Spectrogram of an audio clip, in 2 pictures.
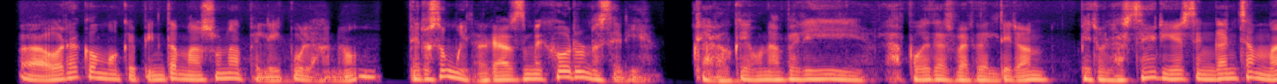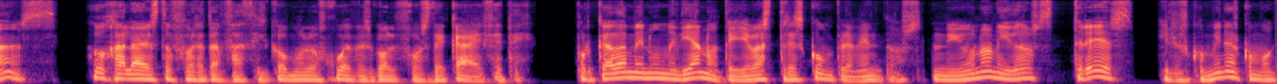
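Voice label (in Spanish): Natural, locución; KFC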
